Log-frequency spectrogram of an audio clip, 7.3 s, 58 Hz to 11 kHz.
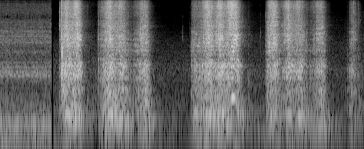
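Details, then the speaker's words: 1960 Ford F-100 barn find, 428 big-block bored 10 over, long sitting, cranked on a jump pack: repeated sluggish one-second cranking bursts; slow cranking, tiring jump pack suspected; valve issue suspected for no-start. "I think the jump pack might be getting tired."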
